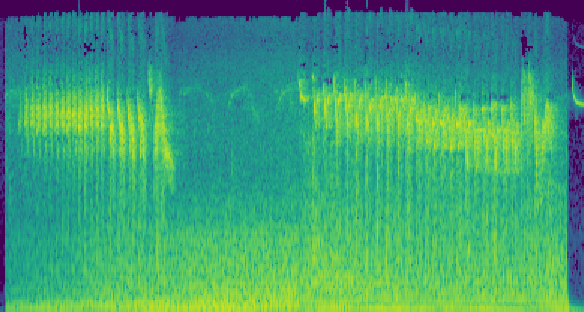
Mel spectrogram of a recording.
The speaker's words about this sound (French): En ce printemps précoce, qui nous fait craindre les gelées sur les floraisons des arbres fruitiers, les oiseaux rivalisent de vocalises. Parmi ces chants se distingue celui de la mésange charbonnière, un chant rythmé et cadencé.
